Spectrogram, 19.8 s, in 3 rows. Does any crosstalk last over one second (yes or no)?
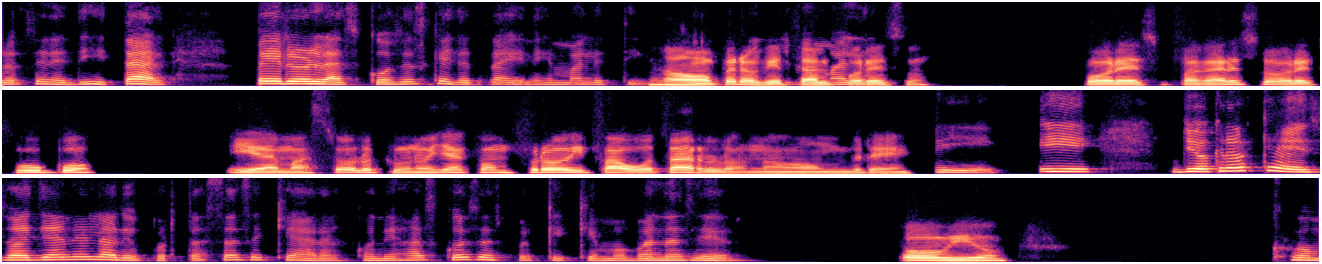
yes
